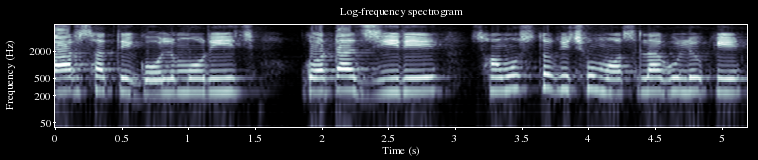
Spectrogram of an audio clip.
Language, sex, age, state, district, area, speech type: Bengali, female, 18-30, West Bengal, Purba Medinipur, rural, spontaneous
